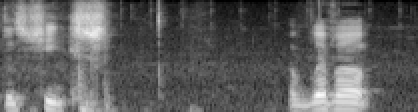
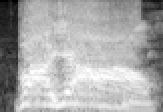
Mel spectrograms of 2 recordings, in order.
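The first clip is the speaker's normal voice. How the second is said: ordinary delivery, nothing marked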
